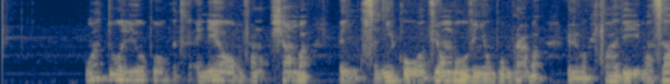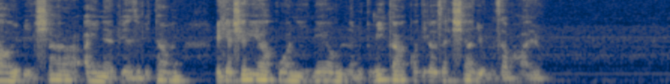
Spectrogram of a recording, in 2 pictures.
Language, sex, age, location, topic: Swahili, male, 25-35, Dar es Salaam, agriculture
